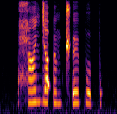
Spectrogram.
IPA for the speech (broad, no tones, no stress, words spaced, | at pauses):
ħãɟa ʔœ̃bt͡ʃʼøpop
